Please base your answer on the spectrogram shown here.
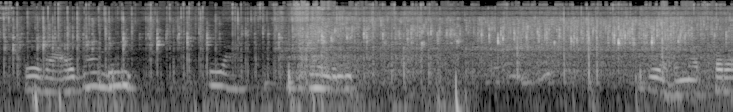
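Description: Cumin and mustard seeds tempering in hot oil for a Chhattisgarhi pihiri mushroom dish, a steady crackling sizzle that rises and fills the background while a voice talks over the start and end.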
